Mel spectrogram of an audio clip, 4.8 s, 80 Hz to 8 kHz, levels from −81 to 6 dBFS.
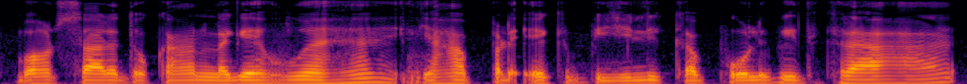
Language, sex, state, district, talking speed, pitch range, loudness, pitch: Hindi, male, Bihar, West Champaran, 200 wpm, 110-125 Hz, -18 LUFS, 115 Hz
